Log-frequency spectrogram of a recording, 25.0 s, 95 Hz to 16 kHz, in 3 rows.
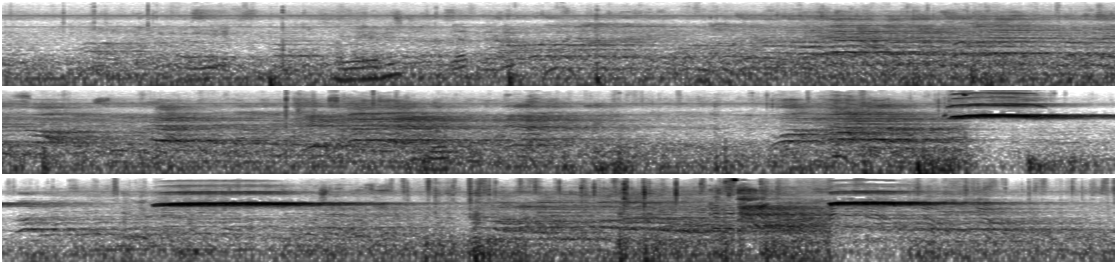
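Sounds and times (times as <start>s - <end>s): people shouting in a hall: 14.1s - 19.6s, 20.2s - 24.4s
referee's whistle blasts: 15.4s - 16.9s, 17.8s - 19.6s, 22.8s - 24.1s.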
